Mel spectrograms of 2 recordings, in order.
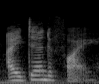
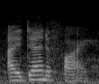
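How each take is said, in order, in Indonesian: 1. Konsonan di tengah terdengar seperti d. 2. Konsonan di tengah terdengar seperti d.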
